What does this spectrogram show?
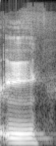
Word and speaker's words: y: minute, but in context, if you're reading, you see the letter Y, it's pronounced E also and it means and.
